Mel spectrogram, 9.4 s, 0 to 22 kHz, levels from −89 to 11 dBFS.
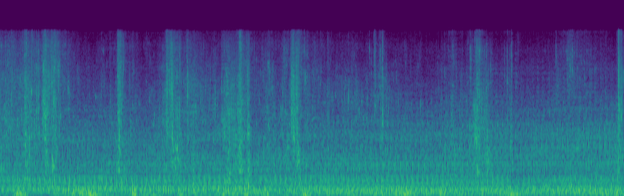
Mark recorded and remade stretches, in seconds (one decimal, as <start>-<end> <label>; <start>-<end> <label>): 0.0-1.5 recorded; 1.5-2.3 remade; 2.3-3.5 recorded; 3.5-4.9 remade; 4.9-9.4 recorded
